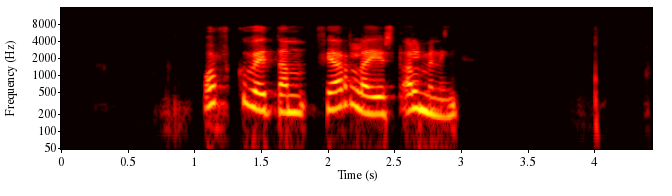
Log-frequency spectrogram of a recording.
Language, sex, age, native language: Icelandic, female, 40-49, Icelandic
